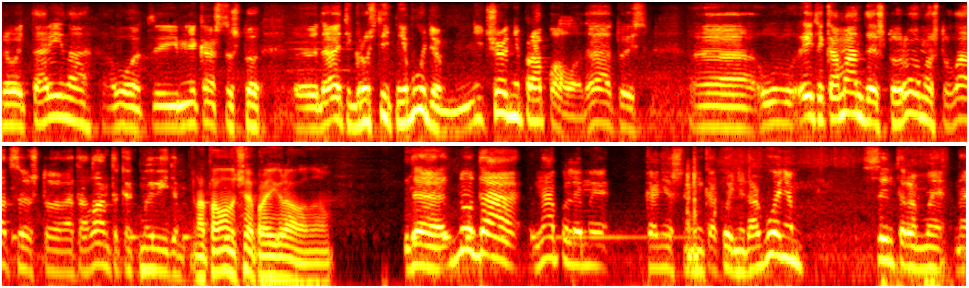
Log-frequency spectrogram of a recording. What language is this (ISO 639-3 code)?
rus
